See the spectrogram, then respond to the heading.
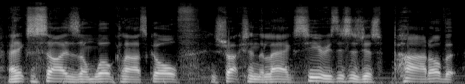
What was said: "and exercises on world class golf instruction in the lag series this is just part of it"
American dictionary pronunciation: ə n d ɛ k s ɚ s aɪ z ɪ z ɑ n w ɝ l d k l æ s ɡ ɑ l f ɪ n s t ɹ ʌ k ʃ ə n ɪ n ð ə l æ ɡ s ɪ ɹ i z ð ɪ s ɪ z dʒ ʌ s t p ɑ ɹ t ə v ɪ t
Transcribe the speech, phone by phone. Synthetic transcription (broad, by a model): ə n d ɛ k s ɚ s aɪ z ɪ z n w ɝ l d k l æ s ɡ ɑ l f ɪ n s t ɹ ʌ k ʃ ə n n ð ə l æ ɡ s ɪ ɹ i z ð ɪ s ɪ z dʒ ʌ s p ɑ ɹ t ə v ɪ t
